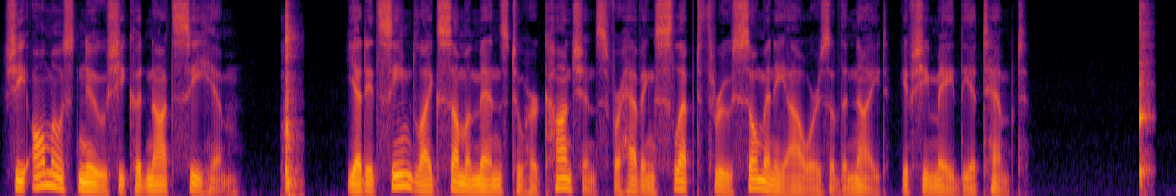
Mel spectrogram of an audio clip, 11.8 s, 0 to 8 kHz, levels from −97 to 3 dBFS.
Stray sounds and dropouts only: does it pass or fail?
fail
